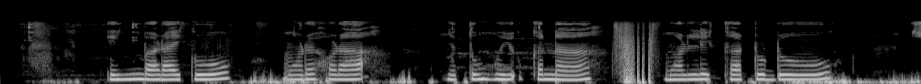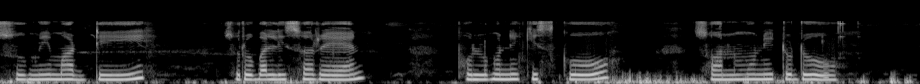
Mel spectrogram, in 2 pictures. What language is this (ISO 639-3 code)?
sat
